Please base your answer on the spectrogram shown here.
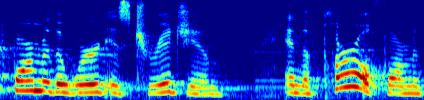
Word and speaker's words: pterygium: I'd like to talk about a common growth on the eye called a pterygium, which is spelled with a silent P. The singular form of the word is pterygium, and the plural form of the word is pterygia.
